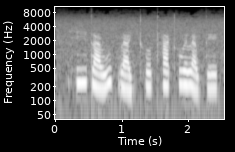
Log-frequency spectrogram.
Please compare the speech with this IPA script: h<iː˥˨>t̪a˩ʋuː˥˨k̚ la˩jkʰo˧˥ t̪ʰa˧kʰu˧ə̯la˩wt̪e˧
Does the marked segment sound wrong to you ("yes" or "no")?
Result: yes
